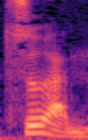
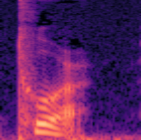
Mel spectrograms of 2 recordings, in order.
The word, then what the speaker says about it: tour: しかも発音がツアーになってる。そうじゃなくて Tour。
